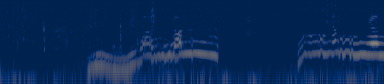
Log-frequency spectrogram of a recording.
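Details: Female domestic cat growling and yowling in the morning at a neighbour cat in her garden: a low rising moan climbing into a held wail, then a second steadier yowl after a pause.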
